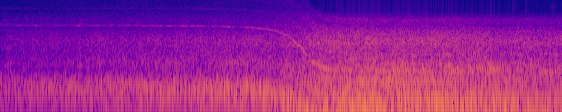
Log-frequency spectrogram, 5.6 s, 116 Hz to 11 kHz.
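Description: Airbus A321neo engines with LEAP powerplants in a flight simulator roar past during a flyby, a loud broadband rumble that swells and shifts downward in pitch as the jet passes close.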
